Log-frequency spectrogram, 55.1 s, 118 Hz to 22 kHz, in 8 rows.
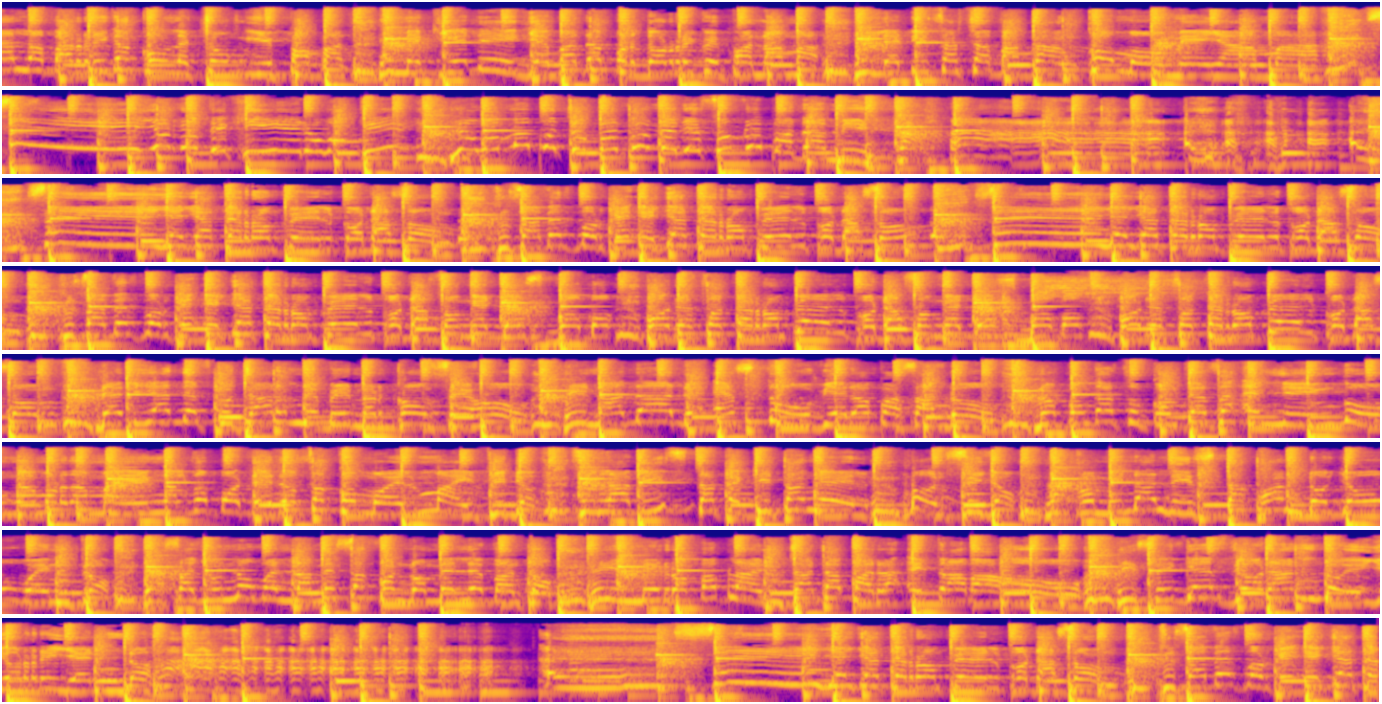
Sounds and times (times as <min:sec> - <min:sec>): Afrobeat: 0:00.0 - 0:55.1.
